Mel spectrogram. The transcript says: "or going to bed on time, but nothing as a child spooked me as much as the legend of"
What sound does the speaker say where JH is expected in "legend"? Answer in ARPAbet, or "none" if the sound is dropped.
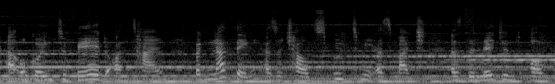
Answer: JH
